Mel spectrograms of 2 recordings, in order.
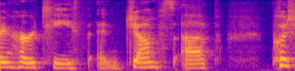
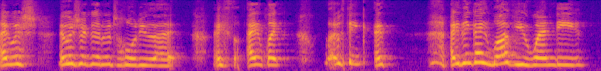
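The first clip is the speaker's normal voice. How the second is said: put-on crying, high, faltering through sobs; 7 semitones higher than usual. Retelling a scene, acting out Dipper sobbing over Wendy: imitating Dipper crying. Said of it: "He starts crying".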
